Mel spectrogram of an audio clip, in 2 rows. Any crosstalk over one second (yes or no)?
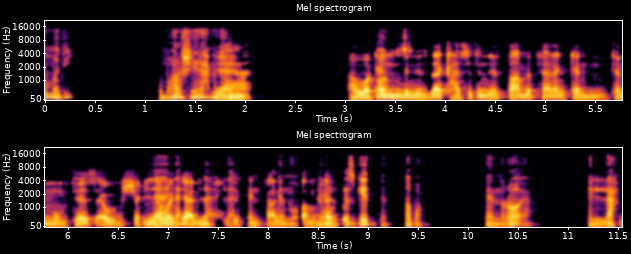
yes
